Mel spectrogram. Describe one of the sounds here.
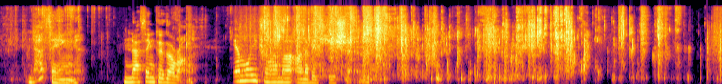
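Wrapping paper rustles and crinkles.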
